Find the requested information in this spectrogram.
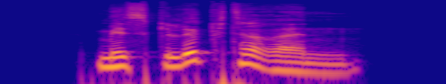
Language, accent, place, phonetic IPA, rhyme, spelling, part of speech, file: German, Germany, Berlin, [mɪsˈɡlʏktəʁən], -ʏktəʁən, missglückteren, adjective, De-missglückteren.ogg
- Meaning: inflection of missglückt: 1. strong genitive masculine/neuter singular comparative degree 2. weak/mixed genitive/dative all-gender singular comparative degree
